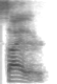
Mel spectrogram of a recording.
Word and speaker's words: cider: It's cider, like this. Cider. Cider. Yes. Sidra with S in Spanish, but cider.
